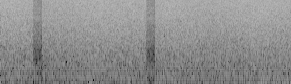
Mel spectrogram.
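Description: Steady white noise plays from an ambient sound app, a dense, even hiss with two very brief dropouts, alone and without any talking.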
